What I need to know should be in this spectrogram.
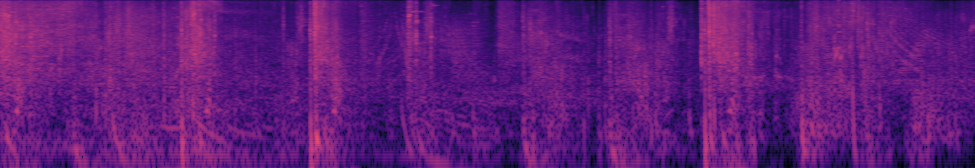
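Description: Blades swish and clang in quick, heavy strikes.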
